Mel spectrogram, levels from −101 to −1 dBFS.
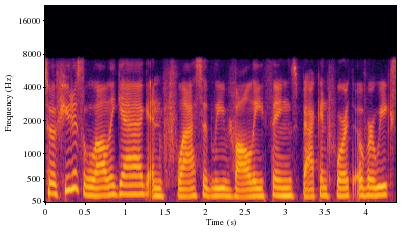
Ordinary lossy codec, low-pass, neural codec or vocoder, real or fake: Opus, 64 kbps; 7.2 kHz; none; real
